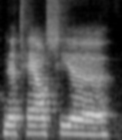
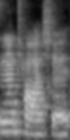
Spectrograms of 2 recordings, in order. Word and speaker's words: Natasha: curious because I know everybody thinks my name is pronounced Natalia natushi uh but my name is Natasha it is yes um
